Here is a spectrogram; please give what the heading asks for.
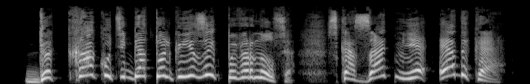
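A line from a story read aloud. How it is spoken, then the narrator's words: Screaming. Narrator (Russian): завопила она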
